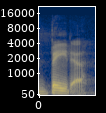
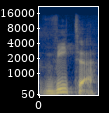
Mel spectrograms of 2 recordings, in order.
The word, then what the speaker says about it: Beta: Veta and of course if you're used to the Americanized pronunciation or the reconstructed pronunciation you you would know this as beta but it's actually pronounced vita and it makes a sound like a V and vita is basically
